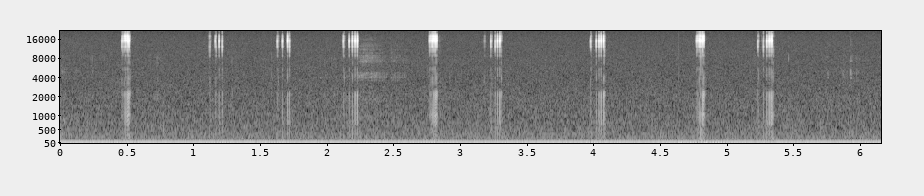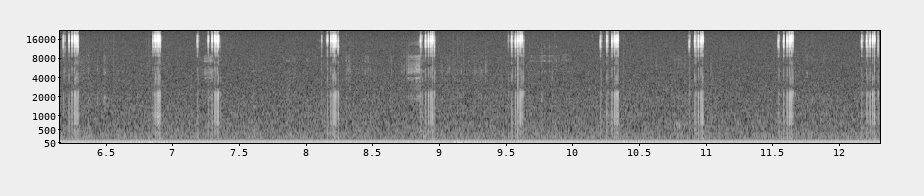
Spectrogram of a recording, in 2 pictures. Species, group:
Phaneroptera nana
Orthoptera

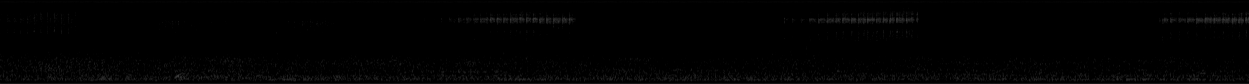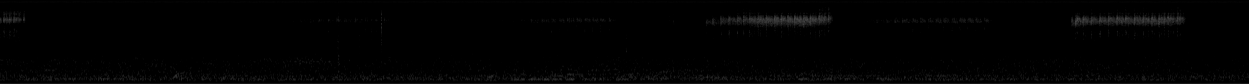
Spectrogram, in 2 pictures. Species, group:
Chorthippus biguttulus
Orthoptera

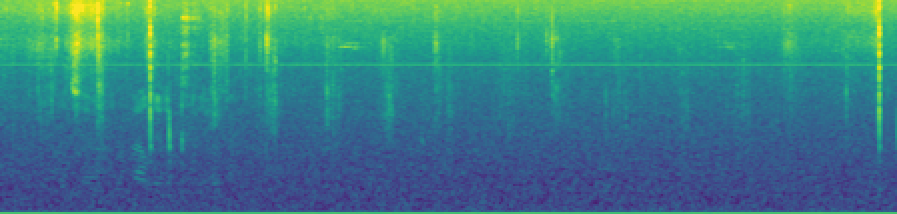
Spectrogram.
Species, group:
Leptophyes punctatissima
Orthoptera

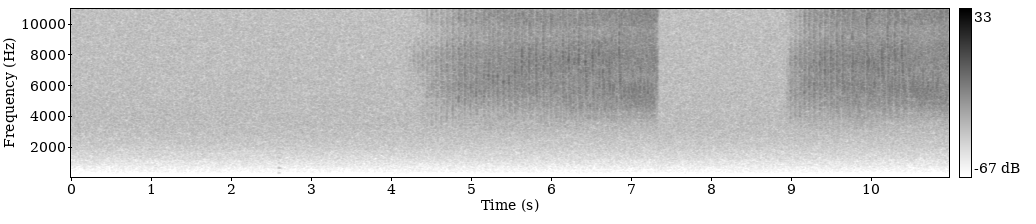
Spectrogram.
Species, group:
Chorthippus biguttulus
Orthoptera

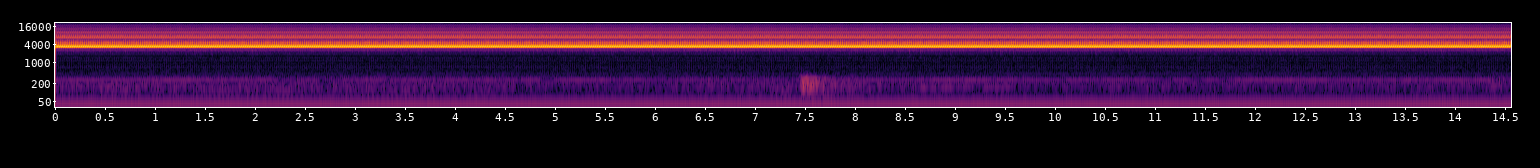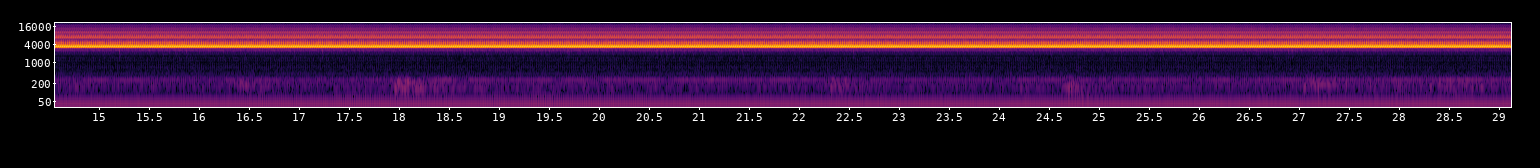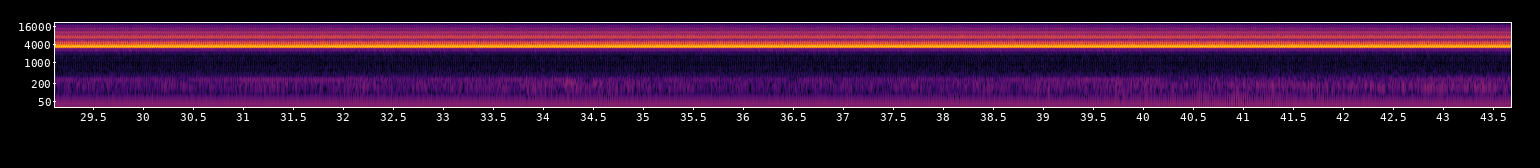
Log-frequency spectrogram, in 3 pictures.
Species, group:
Oecanthus dulcisonans
Orthoptera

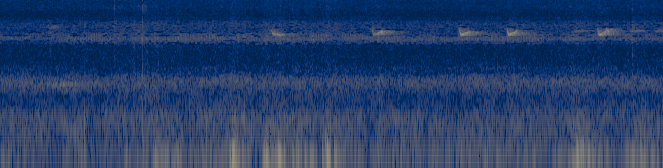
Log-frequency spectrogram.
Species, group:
Nemobius sylvestris
Orthoptera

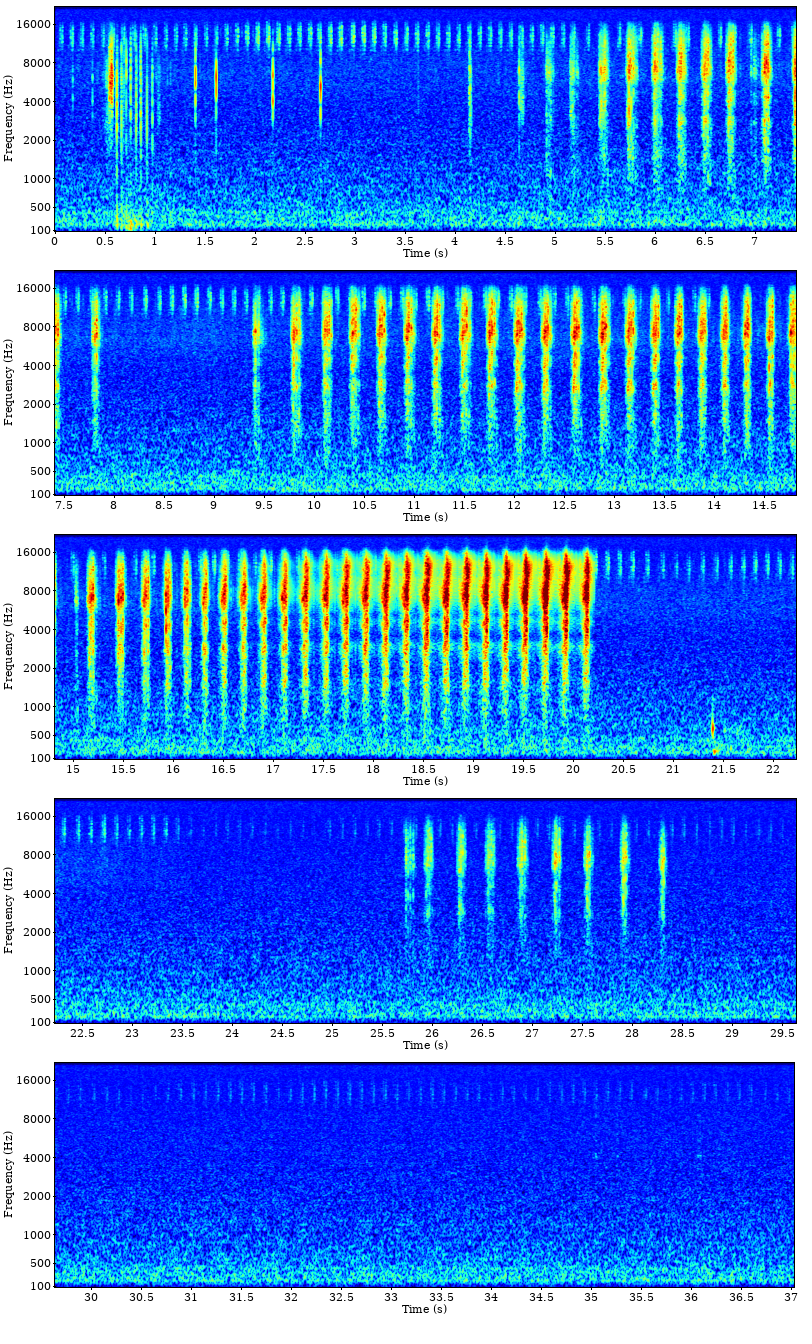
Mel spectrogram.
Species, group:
Gomphocerus sibiricus
Orthoptera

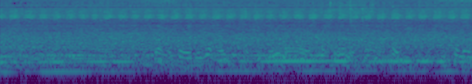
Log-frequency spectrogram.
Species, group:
Cicada orni
Cicadidae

